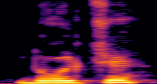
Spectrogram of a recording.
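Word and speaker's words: dolce: हैं इटालियन में दोतरतोरे दोलचे दौलचे यानी मीठा इन उदाहरण से आप समझेंगे कि डी का जो उच्चारण है वो द की तरह होता है दोचे दौलचे यानी मीठा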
